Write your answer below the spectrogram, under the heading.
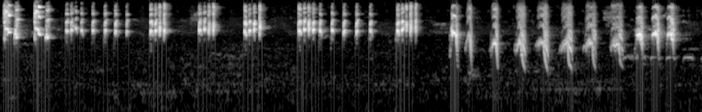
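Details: Long-tailed shrike, a cendet, singing a dense mimicry song filled with canary and many other birds' phrases: rapid bursts of high chirps and trills, then a run of sharp downward-sweeping notes repeated about twice a second.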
